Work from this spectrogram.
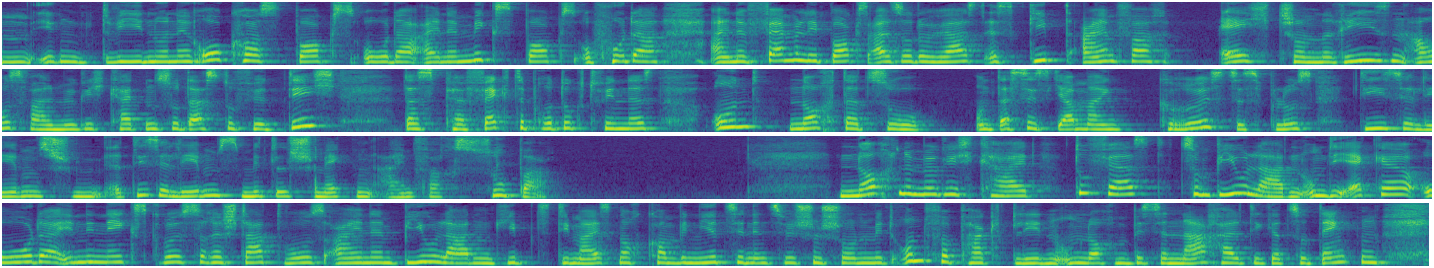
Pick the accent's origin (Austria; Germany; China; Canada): Austria; Bei uns in Österreich ganz charmant Gemüsekisterl.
